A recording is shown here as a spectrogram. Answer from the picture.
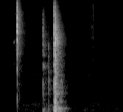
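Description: Scissors snipping through cotton yarn: a sharp snip about a third of a second in, then two more sudden blade clicks around a second in.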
